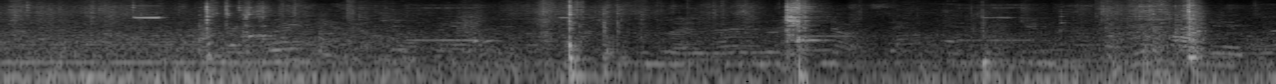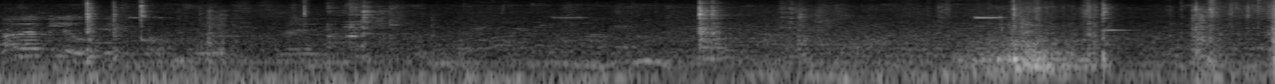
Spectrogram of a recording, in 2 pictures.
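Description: Restaurant kitchen sound: a steady low hum with voices in the background, broken by a few sharp metallic clinks of a steel pan and serving spoon as tomato sauce is spooned into the pan.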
